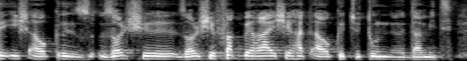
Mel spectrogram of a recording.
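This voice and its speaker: Over noticeable background noise, a man speaks slowly-ish at a fairly high pitch with ordinary pitch variation. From Cameroon. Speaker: university dropout, now in vocational training. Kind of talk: interview. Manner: halting.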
